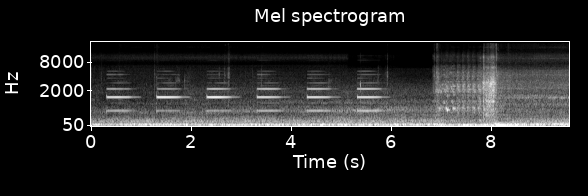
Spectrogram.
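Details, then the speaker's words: 2007 Ford F250 4WD, 6.0 diesel, 147,000 miles, cold start after sitting a couple of days, glow plug code present: chime beeps, brief crank, then catches promptly and settles into a smooth, even idle with no smoke; normal cold start. "Starts up great. Sounds like a really good 6.0 should. Idling very smoothly."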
